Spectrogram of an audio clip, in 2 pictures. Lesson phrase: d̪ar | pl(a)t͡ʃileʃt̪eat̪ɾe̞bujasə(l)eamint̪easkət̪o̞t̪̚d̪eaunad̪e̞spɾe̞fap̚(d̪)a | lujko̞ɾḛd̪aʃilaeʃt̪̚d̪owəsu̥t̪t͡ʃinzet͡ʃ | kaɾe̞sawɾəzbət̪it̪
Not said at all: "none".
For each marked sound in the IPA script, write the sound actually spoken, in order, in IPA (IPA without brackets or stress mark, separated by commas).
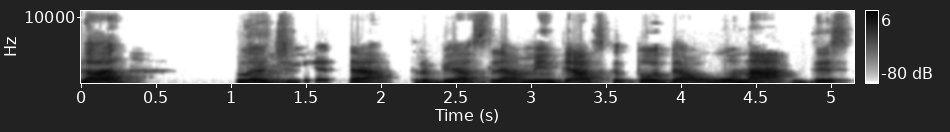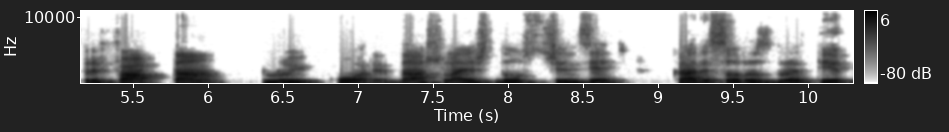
ə, l, t̪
